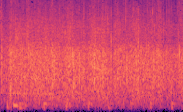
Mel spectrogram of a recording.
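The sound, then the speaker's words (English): A crowd applauds Leyla Hussein steadily, many hands clapping in a dense, continuous patter at an even, fairly loud level throughout, with no voices standing out. “Every time Leyla Hussein speaks, she gets a round of applause.”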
